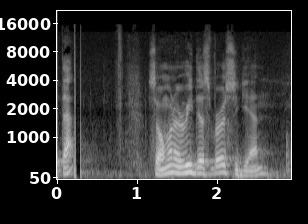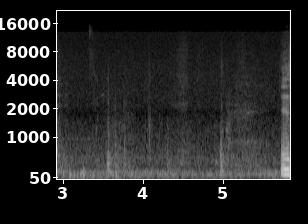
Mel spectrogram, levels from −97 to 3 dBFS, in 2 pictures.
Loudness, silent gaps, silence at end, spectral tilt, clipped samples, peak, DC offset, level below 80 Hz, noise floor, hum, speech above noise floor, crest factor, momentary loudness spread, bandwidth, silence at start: -23 LUFS; none; 0 s; -7 dB/octave; under 0.1%; -6 dBFS; under 0.1%; -54 dBFS; -53 dBFS; none; 31 dB; 20 dB; 26 LU; 14 kHz; 0 s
